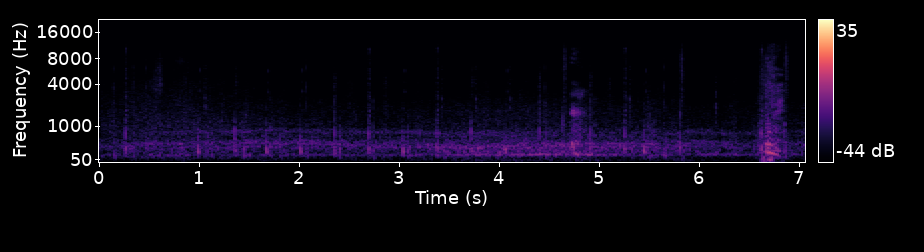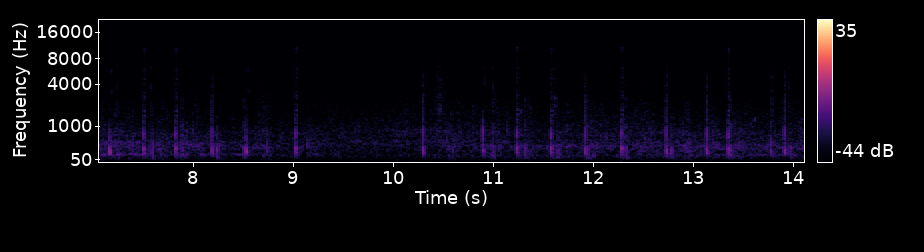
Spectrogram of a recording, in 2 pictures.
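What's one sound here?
Footsteps thud quickly on wooden boards.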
